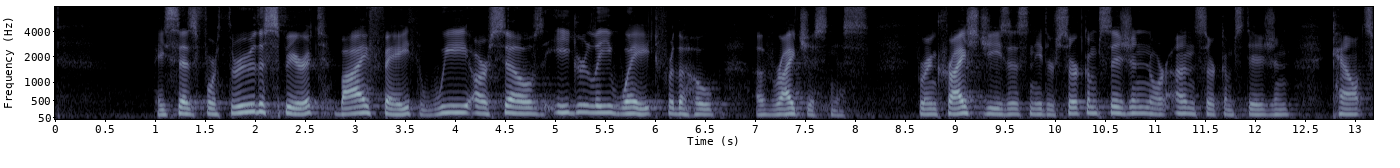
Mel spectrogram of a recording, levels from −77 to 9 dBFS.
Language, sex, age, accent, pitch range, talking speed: English, male, 40-59, American, 130-160 Hz, 120 wpm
